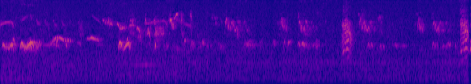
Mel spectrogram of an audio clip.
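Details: European bee-eaters calling at their breeding colony in the Eifel region of Germany, with a steady sequence of short trilled chirps, some higher-pitched, and a sharp clatter near the end.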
